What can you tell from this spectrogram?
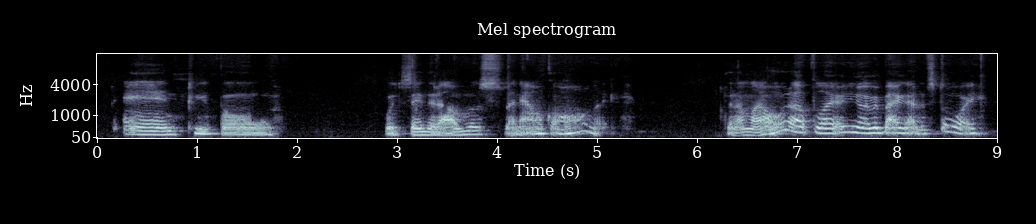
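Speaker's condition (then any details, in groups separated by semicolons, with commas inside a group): Multiple sclerosis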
